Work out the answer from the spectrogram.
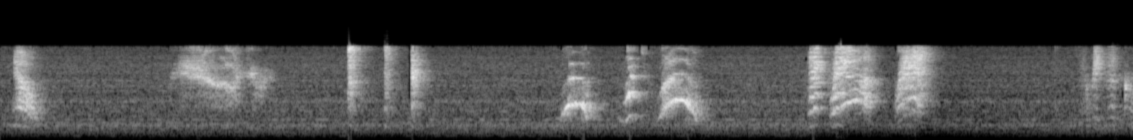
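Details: A pet parrot talking indoors: short mimicked word-like phrases with rising and falling tones, clipped squawky syllables and a few sharp clicks, separated by pauses, with low room noise.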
